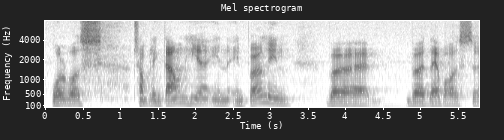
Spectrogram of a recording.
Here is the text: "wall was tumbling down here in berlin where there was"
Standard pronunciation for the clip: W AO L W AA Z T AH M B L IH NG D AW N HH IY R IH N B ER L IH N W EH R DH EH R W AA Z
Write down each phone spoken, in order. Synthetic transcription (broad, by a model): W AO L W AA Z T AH M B L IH NG D AW N HH IY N IH N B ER L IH N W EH W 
